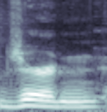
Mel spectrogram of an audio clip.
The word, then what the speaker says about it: Jordan: It's actually spelled Jordan, but it's pronounced Jordan. It's a Deep South thing.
